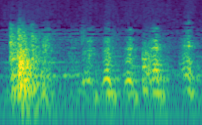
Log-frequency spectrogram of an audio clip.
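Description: household object, door closing

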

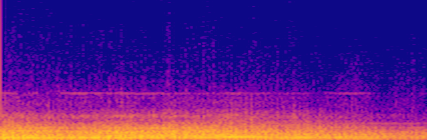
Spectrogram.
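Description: vehicle, taxi cab pulling up

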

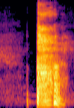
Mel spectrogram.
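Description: human body sound, hacking cough

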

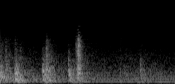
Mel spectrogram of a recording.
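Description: household object, door being opened

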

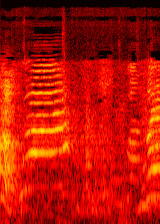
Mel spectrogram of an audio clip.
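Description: animal, goat bleating sound effect

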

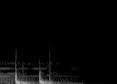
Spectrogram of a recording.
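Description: sound effect, heartbeat sound effect

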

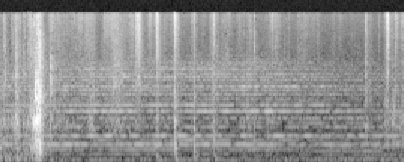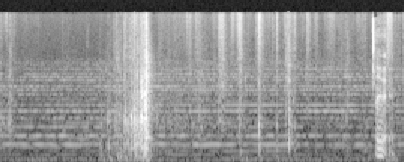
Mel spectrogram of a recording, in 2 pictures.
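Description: household object, shuffling tarot cards

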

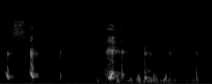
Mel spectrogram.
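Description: human body sound, hiccup

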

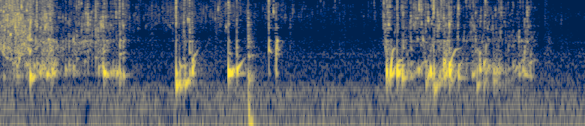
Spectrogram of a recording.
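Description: nature, rain dripping

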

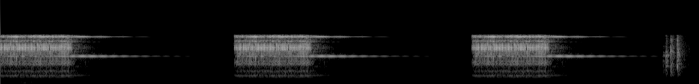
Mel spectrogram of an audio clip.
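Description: household object, telephone ringing

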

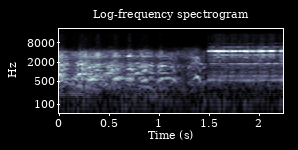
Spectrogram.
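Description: household object, telephone ringing

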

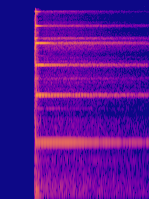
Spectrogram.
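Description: signal or alarm, bell being rung

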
